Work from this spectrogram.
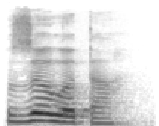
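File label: "зӧлӧта", Komi, female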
